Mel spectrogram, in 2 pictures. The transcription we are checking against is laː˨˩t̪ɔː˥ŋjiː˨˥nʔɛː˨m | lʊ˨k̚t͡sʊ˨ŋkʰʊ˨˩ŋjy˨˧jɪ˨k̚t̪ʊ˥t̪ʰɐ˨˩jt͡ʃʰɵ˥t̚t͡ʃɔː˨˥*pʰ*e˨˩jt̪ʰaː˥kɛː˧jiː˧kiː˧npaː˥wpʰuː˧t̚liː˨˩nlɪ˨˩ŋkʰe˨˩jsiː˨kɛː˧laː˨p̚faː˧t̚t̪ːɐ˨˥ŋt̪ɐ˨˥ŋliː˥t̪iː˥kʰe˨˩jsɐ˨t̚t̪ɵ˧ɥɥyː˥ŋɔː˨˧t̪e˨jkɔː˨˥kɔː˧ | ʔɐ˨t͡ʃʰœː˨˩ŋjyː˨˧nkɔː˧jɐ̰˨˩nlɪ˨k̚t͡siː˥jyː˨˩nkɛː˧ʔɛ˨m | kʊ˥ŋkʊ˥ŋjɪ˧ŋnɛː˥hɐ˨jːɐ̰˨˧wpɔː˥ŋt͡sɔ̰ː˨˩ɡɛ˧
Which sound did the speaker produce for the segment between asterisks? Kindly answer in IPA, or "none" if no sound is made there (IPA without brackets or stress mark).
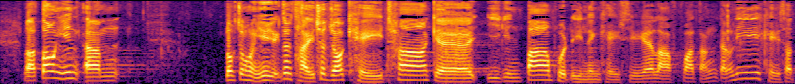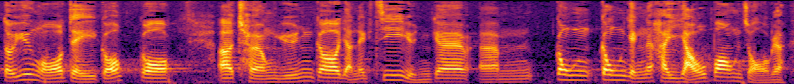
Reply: kʰ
